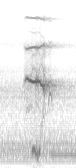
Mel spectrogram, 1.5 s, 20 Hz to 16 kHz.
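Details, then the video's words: Decorah, 3 October 2015, at night: a great horned owl on alert near an eagle nest gives a single thin whistled note that slides slightly downward, with a rough edge, lasting roughly half a second. "Vocal GHO Visit"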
